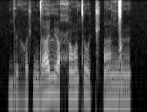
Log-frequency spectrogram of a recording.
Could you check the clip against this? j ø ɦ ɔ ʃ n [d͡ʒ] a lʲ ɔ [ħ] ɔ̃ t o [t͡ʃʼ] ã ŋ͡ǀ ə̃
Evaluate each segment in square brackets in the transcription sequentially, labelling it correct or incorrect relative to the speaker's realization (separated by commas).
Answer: incorrect, correct, correct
